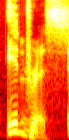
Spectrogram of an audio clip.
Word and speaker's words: Idris: Idris Elba, and we've learned how to pronounce his name since last week. – Idris, yeah, somebody tweeted at us too that. – Idris. – Idris. – Yes. – Not Idris. Don't say it like that. – That would be wrong. – That's wrong. Don't.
